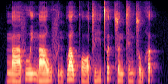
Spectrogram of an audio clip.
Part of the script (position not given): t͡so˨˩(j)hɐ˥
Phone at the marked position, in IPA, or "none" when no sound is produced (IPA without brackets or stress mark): w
